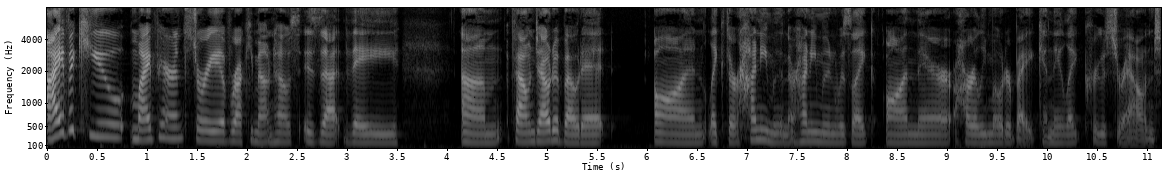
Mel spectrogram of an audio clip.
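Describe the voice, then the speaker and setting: In a Western Canadian accent, a woman speaks at a moderate pace with a fairly low pitch on a very clean recording with a silent background. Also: ordinary pitch variation. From Canada, rural Alberta. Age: 30s. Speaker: podcast co-host. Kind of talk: casual chat.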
